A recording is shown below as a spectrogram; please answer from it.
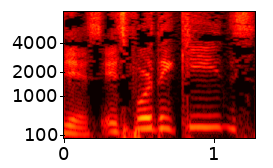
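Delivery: put-on slow, high French Canadian accent. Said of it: "he's from Montreal".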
